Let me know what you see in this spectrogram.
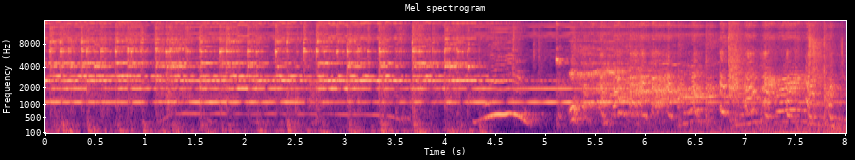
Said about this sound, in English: it is tradition in many cancer units to ring a bell when you've received your last treatment and are presumably soon to be, if not already, cancer-free.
